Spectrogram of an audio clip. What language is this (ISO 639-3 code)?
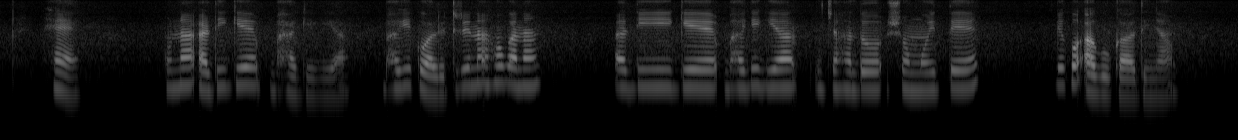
sat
